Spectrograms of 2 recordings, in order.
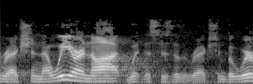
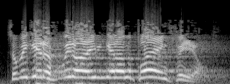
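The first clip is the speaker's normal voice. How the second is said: high, loud preaching peak; fiery preaching; 14 semitones higher, 8 dB louder than usual. Acted. Preacher rebuking American churches, fiery and loud. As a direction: drive it home from the pulpit.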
